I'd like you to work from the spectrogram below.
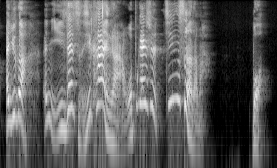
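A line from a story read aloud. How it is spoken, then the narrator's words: Loud. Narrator (Chinese): 豆芽仔大声的说道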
